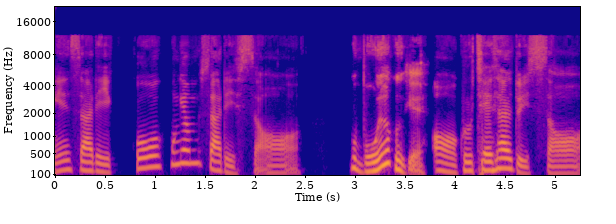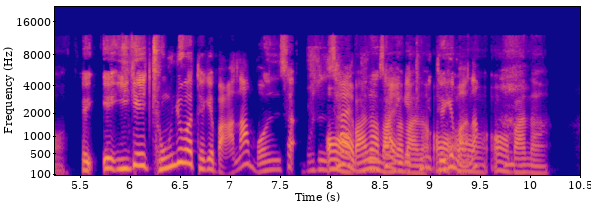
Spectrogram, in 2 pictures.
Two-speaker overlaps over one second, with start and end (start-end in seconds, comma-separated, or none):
7.9-9.5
